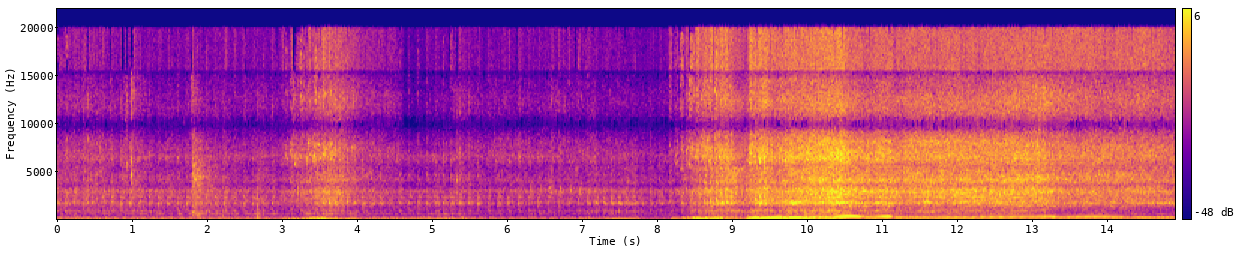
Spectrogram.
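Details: Ford Explorer 5.0 V8 idling roughly, then revved hard twice, with a deep knock under the engine note. Rod knock is suspected but not confirmed.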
